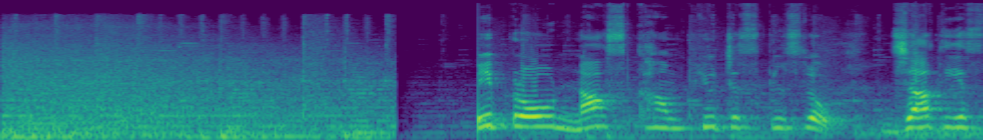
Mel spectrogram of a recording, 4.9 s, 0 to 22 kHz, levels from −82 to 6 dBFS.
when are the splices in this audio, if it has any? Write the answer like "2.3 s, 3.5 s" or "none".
2.1 s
